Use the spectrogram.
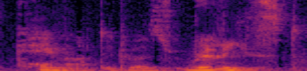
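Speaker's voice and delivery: whispered aside. Real, not acted. Teacher explaining a phrase to students in a whisper. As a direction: breathe the gloss as a quiet aside.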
